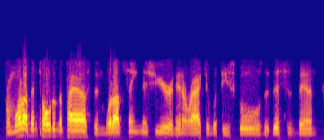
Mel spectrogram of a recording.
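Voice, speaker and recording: A man's voice: mid-range voice, level tone, a little fast, no echo. A man who runs game operations at a stadium, a guest on a halftime radio interview, talking earnestly and rambling with many "you know"s. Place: press box broadcast booth at a stadium. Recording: narrow phone-like radio broadcast, dry.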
